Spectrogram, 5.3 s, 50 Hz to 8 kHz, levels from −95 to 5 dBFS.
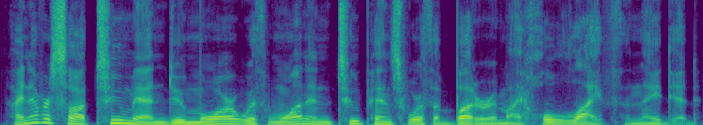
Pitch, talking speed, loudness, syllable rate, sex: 130 Hz, 240 wpm, -16 LUFS, 5.4 syllables/s, male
